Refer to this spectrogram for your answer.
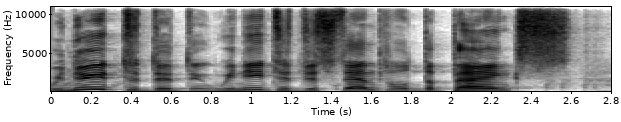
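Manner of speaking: loud, high, campaign-style political yell. Quoting a yelling politician with a Bernie Sanders impression. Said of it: "And you do the better impression".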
